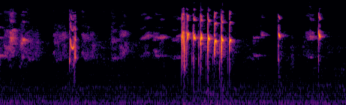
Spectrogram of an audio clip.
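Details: Pet lovebirds chatter softly, then break into a rapid run of about eight sharp, high chirps, ending with a few isolated tweets.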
